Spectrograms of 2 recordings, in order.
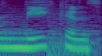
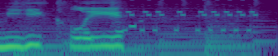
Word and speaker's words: Meekins: Actually, Officer Meekins at the detention center told us. The poor little doggy. Poor guy. I kept getting his name wrong, calling him Meekly.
